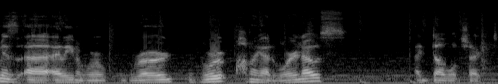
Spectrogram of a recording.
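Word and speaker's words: Wuornos: Her name is Eileen oh my God, Wernos.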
